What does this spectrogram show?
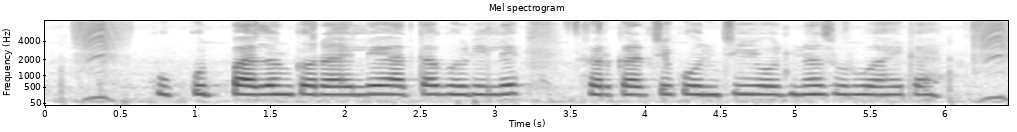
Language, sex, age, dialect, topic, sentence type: Marathi, female, 18-24, Varhadi, agriculture, question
